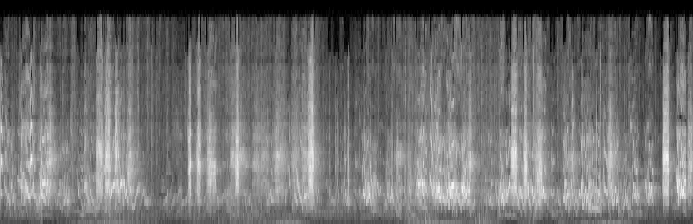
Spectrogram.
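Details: Group of budgies chirping in waves: rapid high twittering and sharp squeaks rise and fall, with soft low rounded notes repeating beneath the chatter.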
